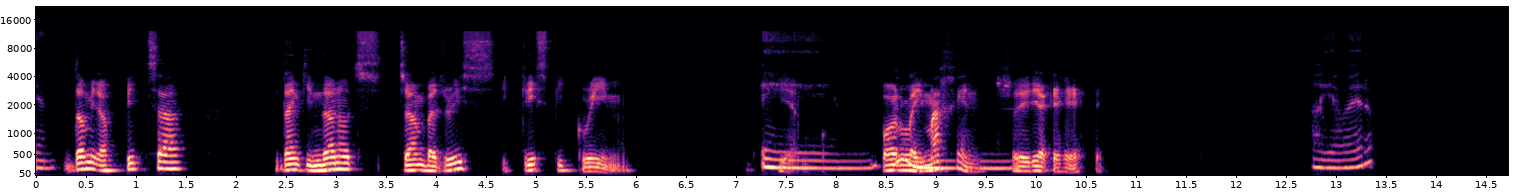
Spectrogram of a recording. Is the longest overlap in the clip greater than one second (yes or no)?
yes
